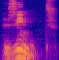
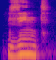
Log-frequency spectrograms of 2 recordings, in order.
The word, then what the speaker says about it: sind: So we have the S pronounced like a Z there, and the D on the end of the syllable pronounced like a T.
